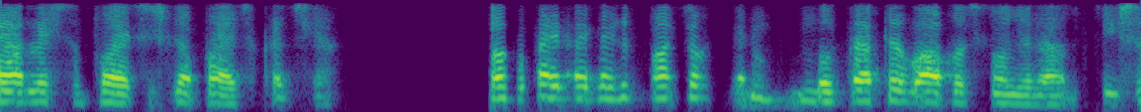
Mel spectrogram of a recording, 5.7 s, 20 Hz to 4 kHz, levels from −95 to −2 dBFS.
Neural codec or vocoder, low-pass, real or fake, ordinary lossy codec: codec, 16 kHz, 1 kbps, FreqCodec, smaller model; 3.6 kHz; fake; none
